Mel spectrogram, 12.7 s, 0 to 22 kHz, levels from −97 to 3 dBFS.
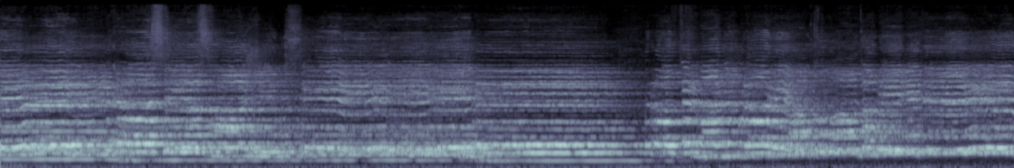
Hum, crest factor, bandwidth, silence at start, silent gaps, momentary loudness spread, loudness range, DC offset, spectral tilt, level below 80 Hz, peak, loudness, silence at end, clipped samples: none; 16 dB; 18 kHz; 0 s; none; 7 LU; 3 LU; under 0.1%; -4 dB/octave; -60 dBFS; -10 dBFS; -26 LUFS; 0 s; under 0.1%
